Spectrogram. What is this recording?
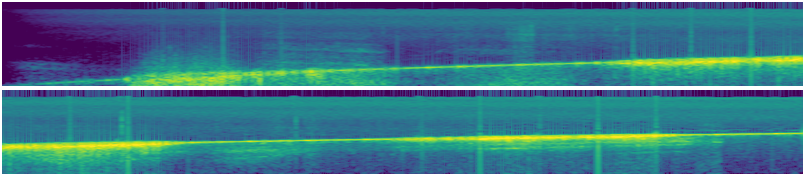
Another tone-generated sound was the basis for this
sound. I used harmonics, equalization for waveform
change to segments of the wave. I used fade-in to
give the wave a funnel appearance on the snapshot,
Finally I shortened the wave with the tempo change
and adjusted the amplification.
